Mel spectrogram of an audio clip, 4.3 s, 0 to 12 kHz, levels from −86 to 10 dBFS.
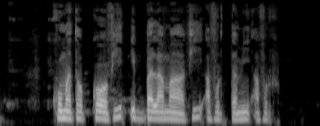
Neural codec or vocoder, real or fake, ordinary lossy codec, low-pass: none; real; MP3, 48 kbps; 10.8 kHz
